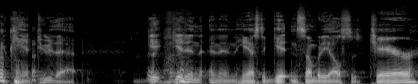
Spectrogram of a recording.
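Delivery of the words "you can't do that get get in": put-on mild yell, high and light. Retelling how people yelled at someone squatting at the tee: imitating people yelling. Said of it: "start yelling at him".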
